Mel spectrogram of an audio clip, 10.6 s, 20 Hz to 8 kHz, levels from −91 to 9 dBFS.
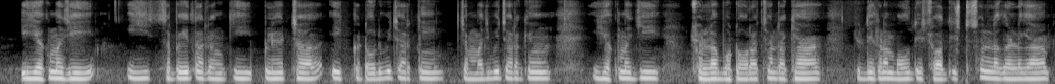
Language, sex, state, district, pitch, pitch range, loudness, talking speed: Hindi, male, Uttarakhand, Tehri Garhwal, 165 Hz, 155-170 Hz, -16 LUFS, 185 wpm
